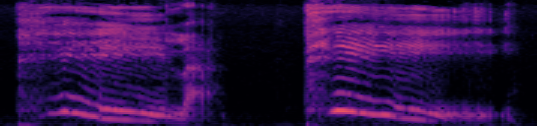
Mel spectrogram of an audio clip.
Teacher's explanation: My lips come together because this is a bilabial sound. The sound, this sound here at the beginning is a bilabial sound.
